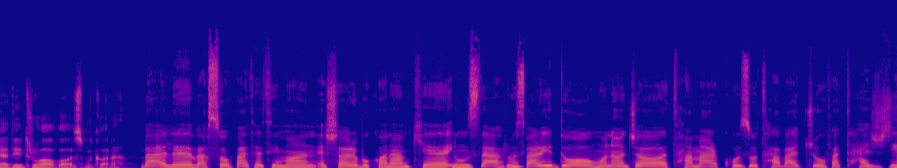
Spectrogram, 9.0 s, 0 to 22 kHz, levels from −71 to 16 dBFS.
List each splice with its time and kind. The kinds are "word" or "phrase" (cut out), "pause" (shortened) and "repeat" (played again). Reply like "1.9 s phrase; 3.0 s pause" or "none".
2.1 s phrase; 4.5 s word; 5.2 s phrase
